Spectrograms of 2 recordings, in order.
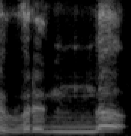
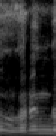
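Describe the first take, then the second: First: वृंद as "vrin-da"; वृंद in two syllables, open ending; Sanskrit pronunciation. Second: वृंद as soft "vrind"; वृंद in one syllable, no final vowel; Hindi pronunciation. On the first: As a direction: give द its vowel at the end of वृंद. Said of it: "अभी क्या बोलेंगे?". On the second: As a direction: close वृंद on the d. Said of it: "Hindi में तो वृंद बोल देते हैं". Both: Shown as a demonstration.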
